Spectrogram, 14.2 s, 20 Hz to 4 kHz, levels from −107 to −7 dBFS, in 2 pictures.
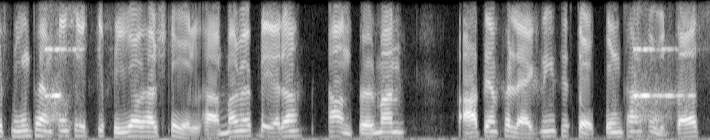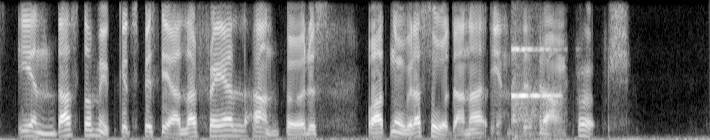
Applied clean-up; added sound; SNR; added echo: neural diffusion model UNIVERSE++.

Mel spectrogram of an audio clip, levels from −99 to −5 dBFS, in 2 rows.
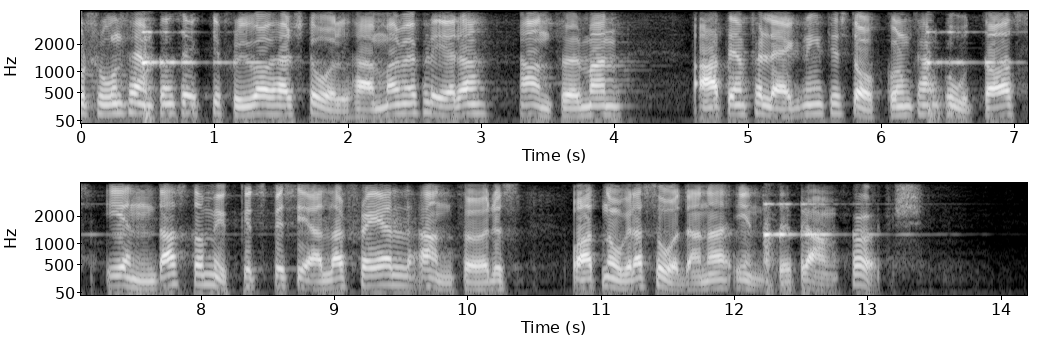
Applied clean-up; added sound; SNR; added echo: neural mask model RNNoise.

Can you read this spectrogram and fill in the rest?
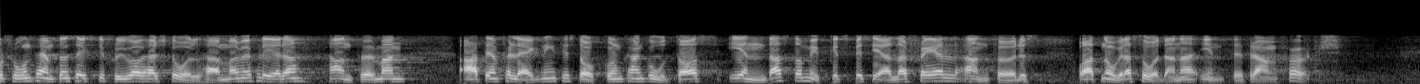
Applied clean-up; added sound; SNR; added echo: none; none; none; none.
